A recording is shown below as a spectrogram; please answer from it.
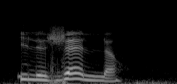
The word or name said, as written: Il gele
